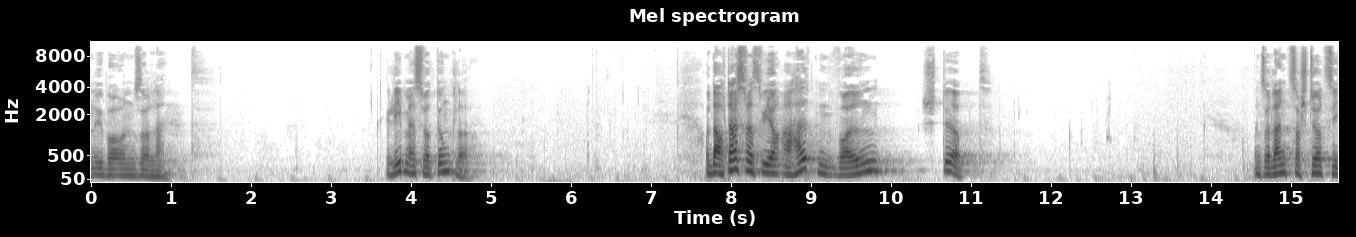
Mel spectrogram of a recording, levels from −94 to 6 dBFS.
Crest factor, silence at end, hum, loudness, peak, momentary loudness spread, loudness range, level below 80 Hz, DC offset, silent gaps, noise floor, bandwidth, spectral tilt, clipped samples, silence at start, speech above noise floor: 24 dB; 0 s; none; -27 LUFS; -6 dBFS; 18 LU; 14 LU; -62 dBFS; under 0.1%; none; -70 dBFS; 10.5 kHz; -6 dB/octave; under 0.1%; 0 s; 44 dB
